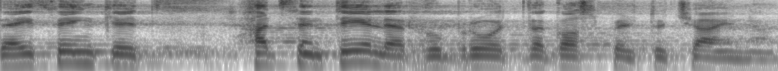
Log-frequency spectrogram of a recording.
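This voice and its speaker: With an Arabic accent, a man talks at a fairly slow pace in a fairly high pitch with ordinary pitch variation. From Palestine. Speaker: pastor and theologian. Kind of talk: keynote speech.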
